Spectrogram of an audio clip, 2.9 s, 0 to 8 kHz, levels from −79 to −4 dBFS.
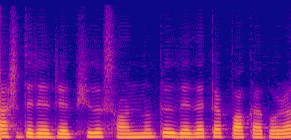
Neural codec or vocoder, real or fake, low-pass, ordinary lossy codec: codec, 16 kHz, 0.2 kbps, FocalCodec; fake; none; none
